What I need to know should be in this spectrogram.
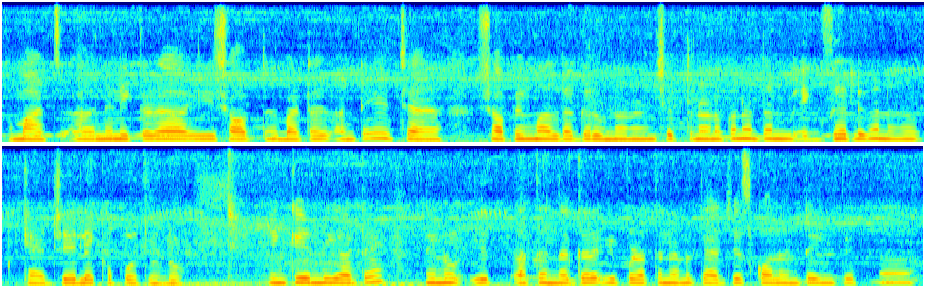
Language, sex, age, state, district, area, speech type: Telugu, female, 18-30, Telangana, Vikarabad, rural, spontaneous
